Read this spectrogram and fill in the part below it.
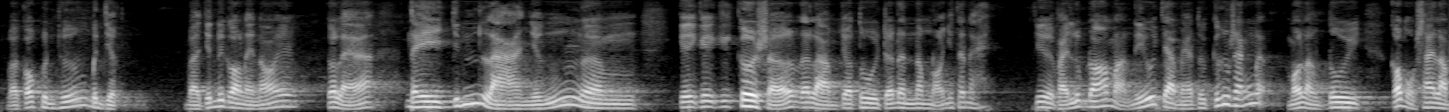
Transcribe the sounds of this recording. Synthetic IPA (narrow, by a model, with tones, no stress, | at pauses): vaː˨˩kɔ˨˦xwi˧ŋhɨ˨˦əŋɓi˧nzɨ˨˩t̚ | vaː˨˩t͡ɕï˨˦ŋ̟ɗɨ˨˦əkɔ˧nːa˨˩jnɔ˨˦jkɔ˨˦lɛ̰˧˩ɗə˧jt͡ɕï˨˦ŋ̟laː˨˩ɲɨ̰˧˥ŋː˧ | kaː˨˦jkaː˨˦jkaː˨˦jkəː˧sə̰ː˧˩ɗa̰ː˧˥laː˨˩mt͡ɕɔ˧t̪u˧jʈ͡ʂəː˧˩ne˧nːa˧wŋ͡mno̰˧˨jɲɨ˧t̪ʰe˨˦na˨˩j | t͡ɕɨ˨˦faː˧˩jlʊ˦˥k͡p̚ɗɔ˨˦maː˨˩ne˨˦wt͡ɕaː˧mɛ̰˧˨t̪u˧jkɨ˨˦ŋza˨˦ŋɗa˨˦mo̰˧˥˨jlə˨˩ŋt̪u˧jkɔ˨˦mo˨˩t̚saː˧jlə˨˩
